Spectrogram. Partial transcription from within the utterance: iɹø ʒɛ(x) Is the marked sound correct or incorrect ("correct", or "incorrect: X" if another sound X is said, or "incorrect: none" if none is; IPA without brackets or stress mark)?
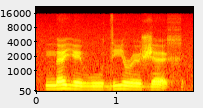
correct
